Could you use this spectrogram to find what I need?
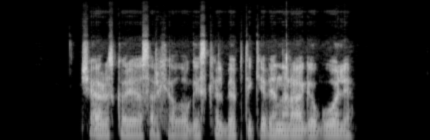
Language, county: Lithuanian, Vilnius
